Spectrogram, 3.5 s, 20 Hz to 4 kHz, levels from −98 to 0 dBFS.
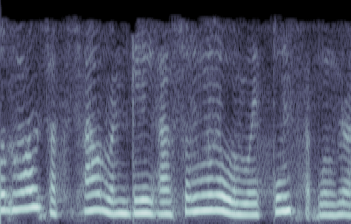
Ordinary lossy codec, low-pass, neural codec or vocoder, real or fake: MP3, 24 kbps; 3.6 kHz; codec, 16 kHz, 0.5 kbps, FreqCodec, larger model; fake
